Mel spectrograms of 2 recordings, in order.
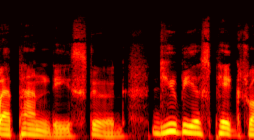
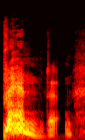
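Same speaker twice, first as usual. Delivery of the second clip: louder, shocked reproach; scandalized cry; 5 semitones higher, 7 dB louder than usual. A narrator's reading. Grandmother reproaches her grandson, loud scandalized cry. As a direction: call him out for indecency. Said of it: "her tone scandalized".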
